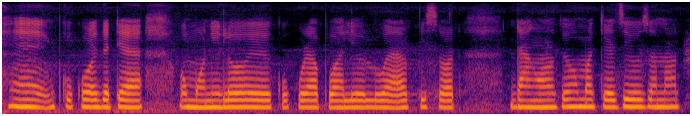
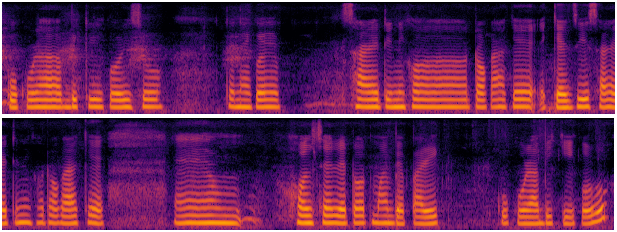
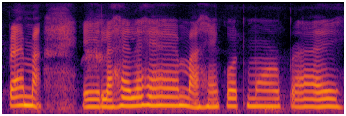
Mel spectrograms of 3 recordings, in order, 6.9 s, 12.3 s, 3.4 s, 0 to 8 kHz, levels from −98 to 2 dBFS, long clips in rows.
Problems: background sounds at intervals, background conversations at intervals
